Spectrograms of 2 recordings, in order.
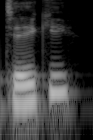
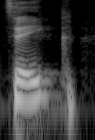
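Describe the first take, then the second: First: The stressed syllable sounds weak. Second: The stressed syllable sounds forceful. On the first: The speaker calls it wrong. "do que quando eu falei take" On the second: The speaker calls it right. "a tônica ficou muito mais forte, muito mais presente quando eu falei take"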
